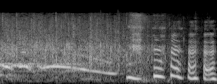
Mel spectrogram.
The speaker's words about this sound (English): Please, a big, warm Bride Chilla round of applause for the budget savvy bride,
